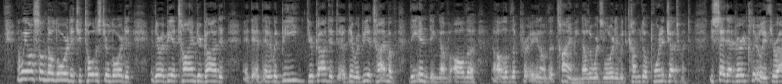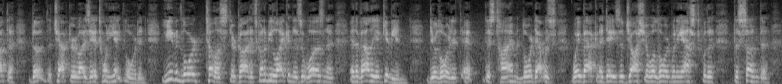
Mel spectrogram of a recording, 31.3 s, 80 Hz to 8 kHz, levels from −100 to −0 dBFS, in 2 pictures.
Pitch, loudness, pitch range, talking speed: 190 Hz, -28 LUFS, 175-210 Hz, 230 wpm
